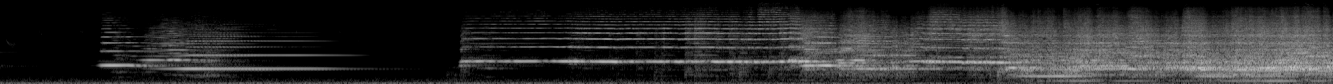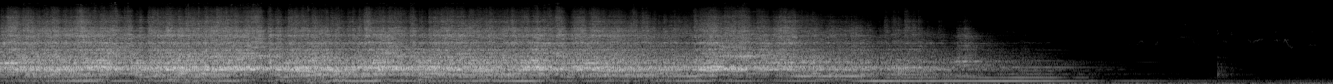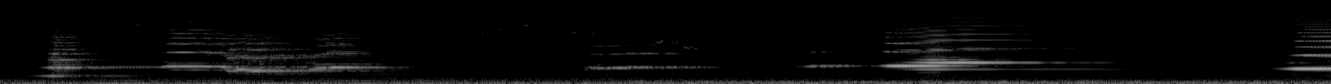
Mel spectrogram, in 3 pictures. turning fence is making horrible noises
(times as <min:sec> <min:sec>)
0:07.4 0:24.0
